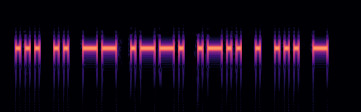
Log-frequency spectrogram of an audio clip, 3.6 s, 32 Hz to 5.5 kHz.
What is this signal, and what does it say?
Morse code, heard as a keyed tone, about 25 wpm, 600 Hz. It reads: SIMPLEST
